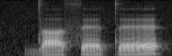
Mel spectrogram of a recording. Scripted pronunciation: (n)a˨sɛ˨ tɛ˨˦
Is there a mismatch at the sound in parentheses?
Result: yes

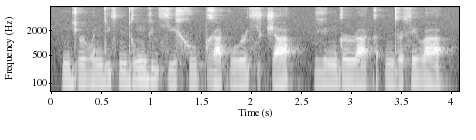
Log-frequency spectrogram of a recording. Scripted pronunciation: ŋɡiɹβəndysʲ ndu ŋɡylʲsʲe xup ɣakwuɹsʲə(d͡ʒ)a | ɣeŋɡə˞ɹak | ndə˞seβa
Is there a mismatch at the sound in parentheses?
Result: yes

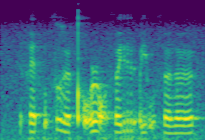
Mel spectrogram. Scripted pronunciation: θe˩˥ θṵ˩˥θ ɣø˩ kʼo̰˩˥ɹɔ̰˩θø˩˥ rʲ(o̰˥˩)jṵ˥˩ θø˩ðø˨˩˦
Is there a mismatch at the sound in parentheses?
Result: yes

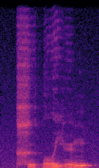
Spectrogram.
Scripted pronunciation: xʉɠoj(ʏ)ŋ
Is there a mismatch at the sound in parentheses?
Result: yes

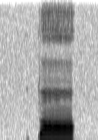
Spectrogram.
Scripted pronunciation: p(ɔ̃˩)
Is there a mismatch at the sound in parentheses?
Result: yes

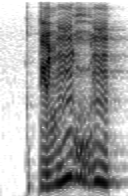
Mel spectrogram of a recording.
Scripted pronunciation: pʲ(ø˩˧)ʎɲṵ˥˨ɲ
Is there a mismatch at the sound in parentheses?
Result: yes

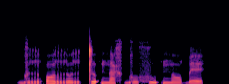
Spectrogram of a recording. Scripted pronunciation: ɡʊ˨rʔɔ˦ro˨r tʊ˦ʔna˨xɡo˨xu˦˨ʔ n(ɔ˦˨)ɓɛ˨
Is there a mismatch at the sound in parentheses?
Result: no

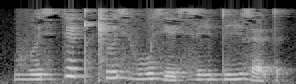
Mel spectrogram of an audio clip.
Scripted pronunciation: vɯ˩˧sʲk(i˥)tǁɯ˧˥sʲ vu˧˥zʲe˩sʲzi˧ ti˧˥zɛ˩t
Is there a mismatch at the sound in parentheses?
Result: yes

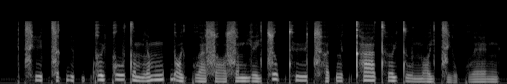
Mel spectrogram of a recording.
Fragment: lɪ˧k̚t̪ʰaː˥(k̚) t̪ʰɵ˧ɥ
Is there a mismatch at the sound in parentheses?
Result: yes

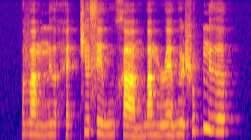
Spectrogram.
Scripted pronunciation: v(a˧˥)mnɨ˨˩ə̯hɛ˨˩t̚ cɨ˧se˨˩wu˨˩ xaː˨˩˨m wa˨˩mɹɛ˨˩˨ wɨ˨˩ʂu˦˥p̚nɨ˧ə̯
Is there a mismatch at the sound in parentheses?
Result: yes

